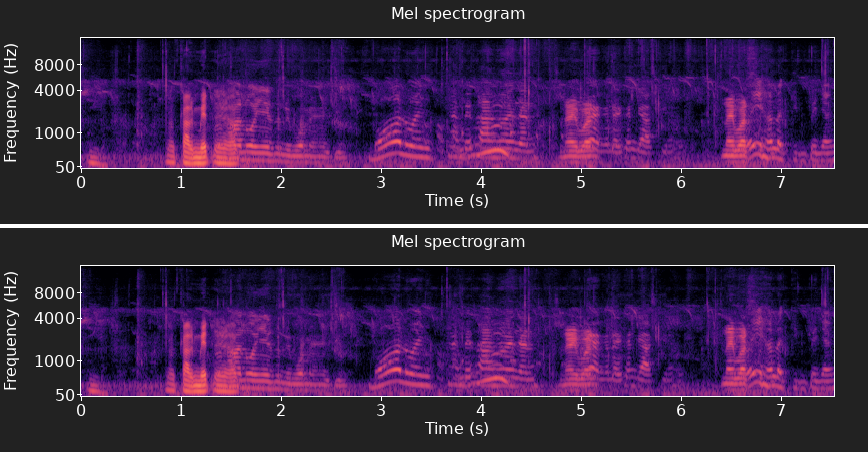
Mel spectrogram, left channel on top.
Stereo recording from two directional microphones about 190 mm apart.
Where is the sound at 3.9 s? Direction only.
45° left (ahead or behind).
